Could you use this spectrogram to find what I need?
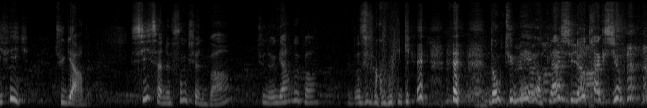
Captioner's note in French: rires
